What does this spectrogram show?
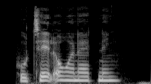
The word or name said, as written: hotelovernatning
